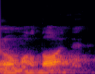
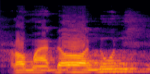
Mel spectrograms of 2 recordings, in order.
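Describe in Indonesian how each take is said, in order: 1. Kata "Ramadan" berakhir tanpa tambahan -un atau -in. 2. Kata "Ramadan" berakhir dengan bunyi -un yang ditambahkan. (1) "para ulama menulisnya Ramadan" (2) "mada mual di aos Ramadanun"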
